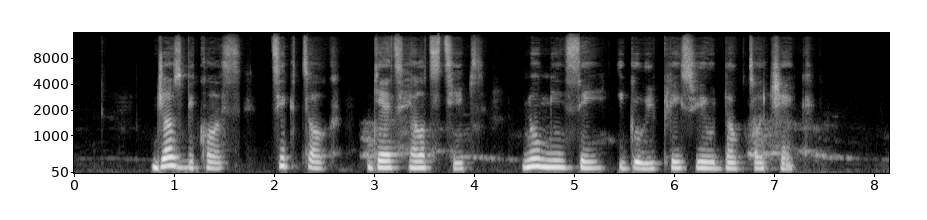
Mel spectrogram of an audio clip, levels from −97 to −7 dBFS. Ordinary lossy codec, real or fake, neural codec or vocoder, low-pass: Opus, 64 kbps; fake; codec, 44.1 kHz, 2.6 kbps, SNAC; 14.4 kHz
